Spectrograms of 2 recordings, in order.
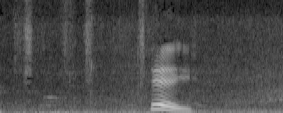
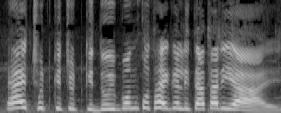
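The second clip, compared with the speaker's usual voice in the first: raised, higher summoning call; 4 semitones higher, 4 dB louder than usual. Acted. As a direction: call the children in from afar. Calling the sisters to come.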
